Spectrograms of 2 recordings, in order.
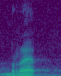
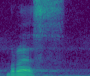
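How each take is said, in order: First: The s sound before the final t is missing. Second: The final t sound is missing. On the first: Listeners would not understand the word at all. "Nếu như không có âm sờ này là nó hoàn toàn sai" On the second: Listeners might still partly understand the word. "Nếu như các bạn bỏ âm T đi"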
